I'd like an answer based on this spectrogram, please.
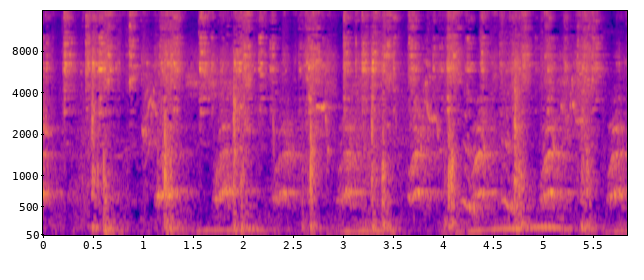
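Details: Dog barking loudly while a horse dances nearby; sharp, harsh barks come in a rapid, slightly uneven series, roughly one every half second to second, over a low steady hum.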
